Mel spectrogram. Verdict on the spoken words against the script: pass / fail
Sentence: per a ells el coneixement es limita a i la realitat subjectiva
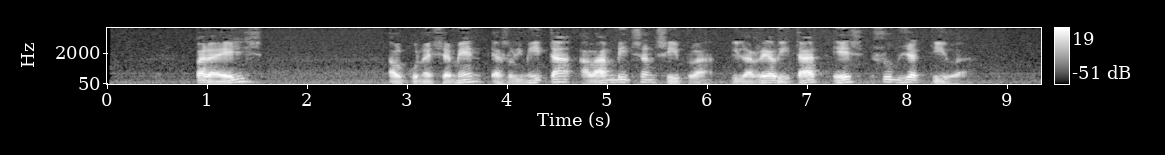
fail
